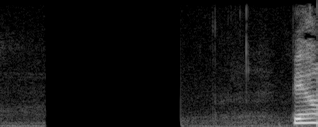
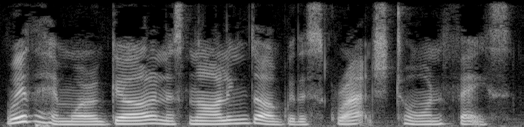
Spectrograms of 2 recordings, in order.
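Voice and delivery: usual speaking voice

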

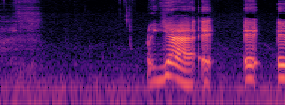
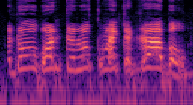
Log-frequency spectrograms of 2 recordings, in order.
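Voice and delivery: much higher, louder squeaky whine; squeaky silly voice; 12 semitones higher, 9 dB louder than usual. Real, not acted. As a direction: squeal it like a cartoon rodent. Silly reaction to gerbil face.

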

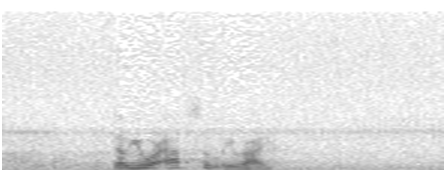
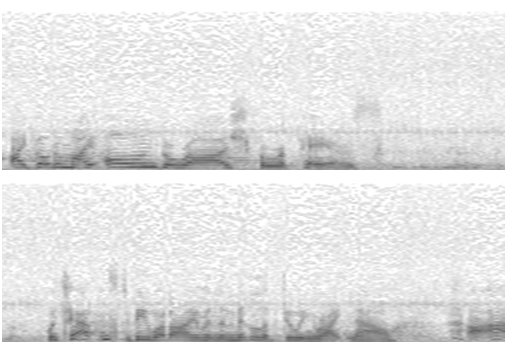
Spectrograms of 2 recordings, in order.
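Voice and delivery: normal talking voice

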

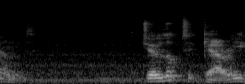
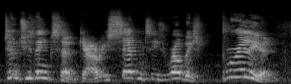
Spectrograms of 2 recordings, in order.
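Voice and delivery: much higher, excited and gushing; delighted; 8 semitones higher, 4 dB louder than usual. Acted. Joe marvels at seventies litter to Gary, high and excited. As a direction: gush over the old litter.

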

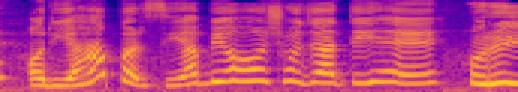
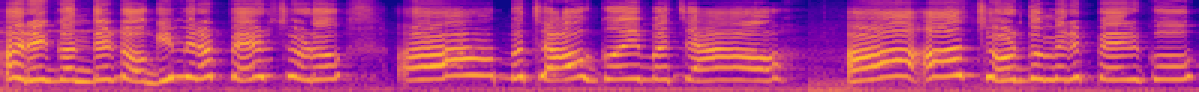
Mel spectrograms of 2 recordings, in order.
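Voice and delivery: crying in pain; 3 semitones higher than usual. Acted. Siya begging the dog to let go, crying in pain. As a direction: cry out as the dog bites.

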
